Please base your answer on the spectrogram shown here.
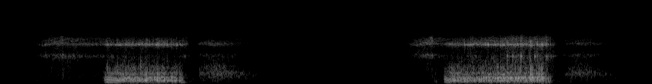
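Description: Two loud rattling snores, each a rough inhaled rumble followed by a softer breath out, with quiet pauses between; ordinary snoring.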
